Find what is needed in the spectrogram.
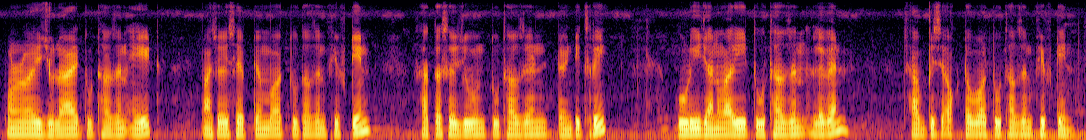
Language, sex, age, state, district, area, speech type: Santali, male, 18-30, West Bengal, Birbhum, rural, spontaneous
